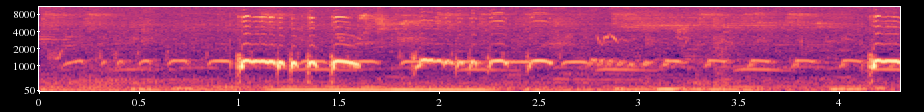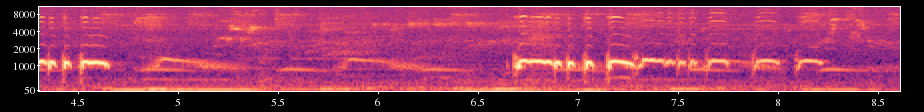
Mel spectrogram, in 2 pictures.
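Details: Zebra dove in full song at Eid, used as a tutor for other birds: several quick bursts of stuttering, evenly pitched coos, each trailing off, with a low droning hum underneath.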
